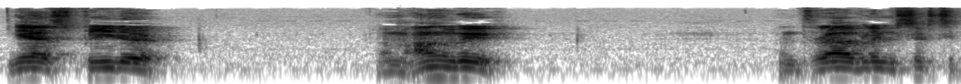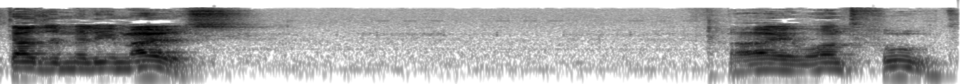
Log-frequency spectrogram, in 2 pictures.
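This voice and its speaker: A man voicing a hungry male alien from another planet, making slow, flat, deliberate pronouncements. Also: mid-range voice, lightly acted. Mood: deadpan. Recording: roomy echo.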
